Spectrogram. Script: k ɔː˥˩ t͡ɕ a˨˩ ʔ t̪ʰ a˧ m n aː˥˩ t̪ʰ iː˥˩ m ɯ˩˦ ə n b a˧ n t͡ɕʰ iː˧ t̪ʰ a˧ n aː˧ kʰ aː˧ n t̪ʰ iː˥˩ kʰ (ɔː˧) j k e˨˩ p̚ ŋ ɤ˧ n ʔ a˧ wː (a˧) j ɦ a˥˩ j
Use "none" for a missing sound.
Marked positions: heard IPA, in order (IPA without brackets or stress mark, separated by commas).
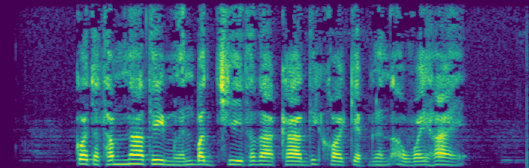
ɔː˧, a˦˥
